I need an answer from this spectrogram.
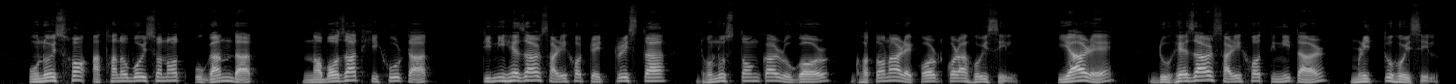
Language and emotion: Assamese, neutral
